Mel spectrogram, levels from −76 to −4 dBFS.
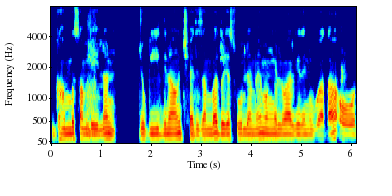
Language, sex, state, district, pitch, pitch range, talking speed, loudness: Hindi, male, Uttar Pradesh, Etah, 110 Hz, 110-115 Hz, 175 wpm, -17 LUFS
